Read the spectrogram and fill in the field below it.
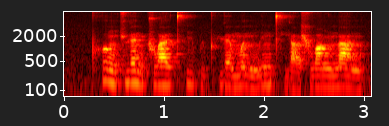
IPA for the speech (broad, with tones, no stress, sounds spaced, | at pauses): pʰ ɤ˥˨ ŋ ɕ ɥ ɛ˥˨ n ʈ͡ʂ w a˦ ɪ̯ t̪ʰ i˥˨ p i˩ pʰ ɥ ɛ˥˨ m ə˥˨ n m i˦ n t̪ʰ j ä˨˩ ʂ w ɑ˦ ŋ n̪ a˥˨ n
